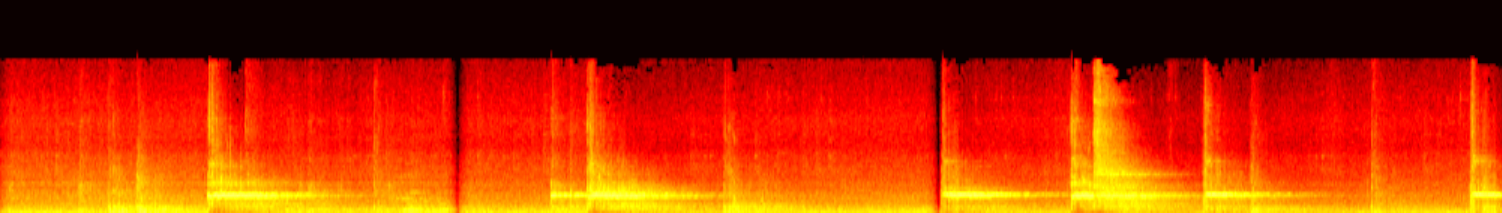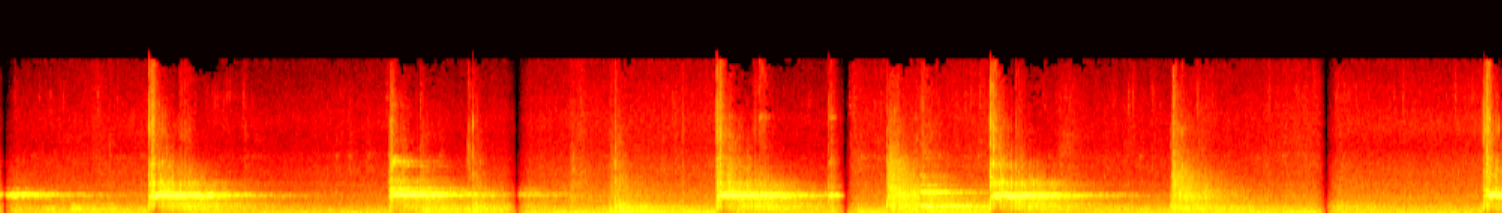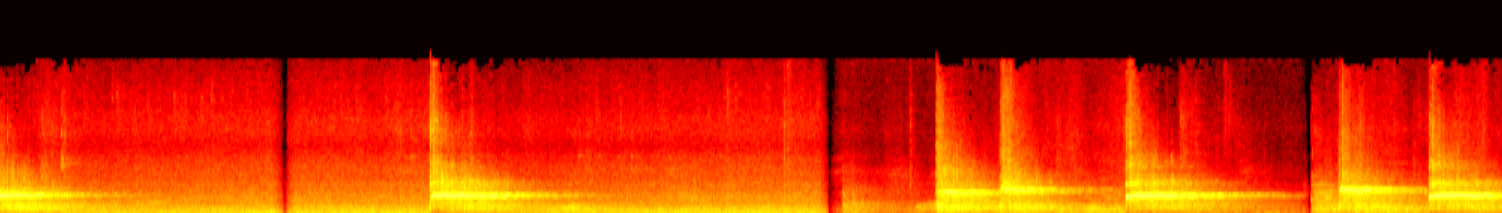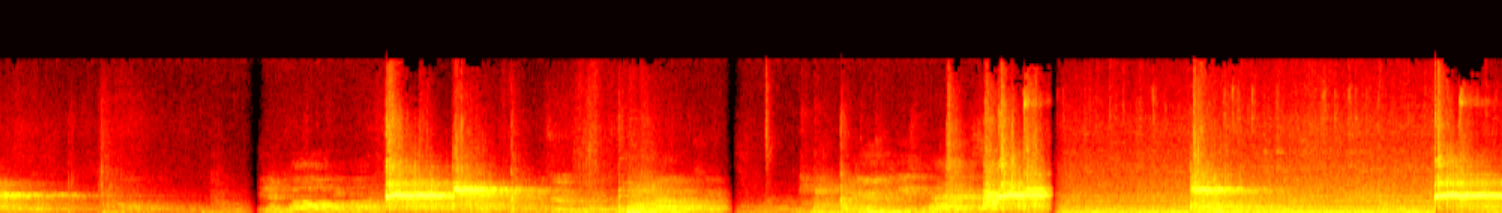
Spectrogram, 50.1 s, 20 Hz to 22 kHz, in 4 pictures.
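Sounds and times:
metal bat hitting ball: 0.9s - 2.8s, 4.6s - 6.4s, 7.8s - 11.6s, 12.2s - 13.1s, 13.7s - 15.0s, 15.7s - 22.8s, 24.8s - 26.1s, 28.6s - 29.8s, 32.0s - 38.5s, 40.8s - 42.1s, 45.7s - 46.4s, 47.4s - 48.2s, 49.5s - 50.0s.

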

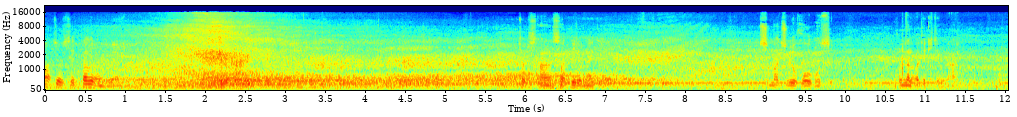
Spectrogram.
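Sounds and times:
truck driving past: 0.3s - 12.0s.

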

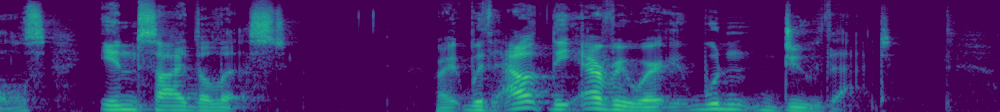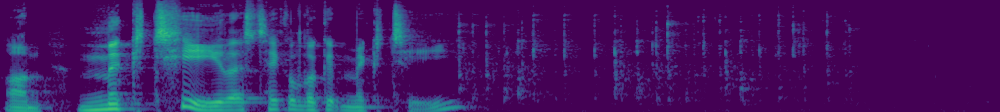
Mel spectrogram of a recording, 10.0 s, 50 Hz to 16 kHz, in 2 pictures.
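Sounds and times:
computer keyboard keystrokes: 7.3s - 10.0s.

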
